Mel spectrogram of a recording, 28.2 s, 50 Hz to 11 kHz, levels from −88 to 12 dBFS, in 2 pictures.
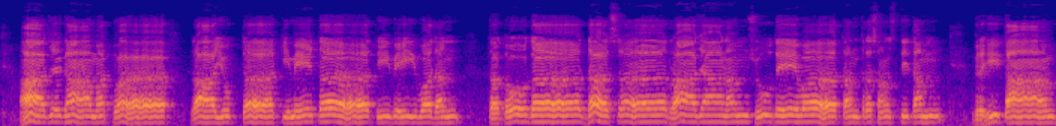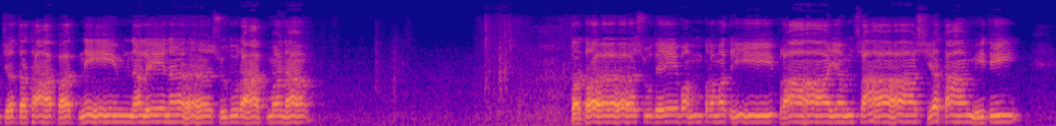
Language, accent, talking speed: Hindi, native, 35 wpm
